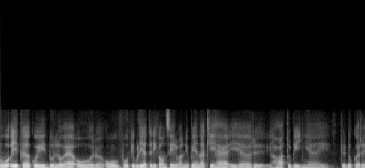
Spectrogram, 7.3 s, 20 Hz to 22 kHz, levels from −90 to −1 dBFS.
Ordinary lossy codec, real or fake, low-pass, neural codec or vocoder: none; fake; none; codec, 16 kHz, about 1 kbps, DyCAST, with the encoder's durations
